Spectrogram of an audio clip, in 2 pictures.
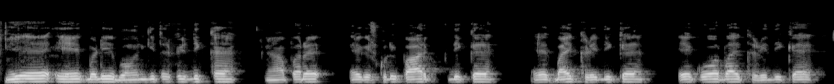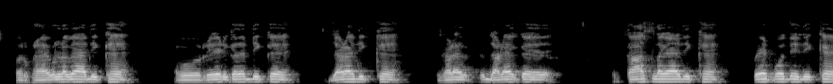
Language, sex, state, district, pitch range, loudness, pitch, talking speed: Rajasthani, male, Rajasthan, Nagaur, 115-125 Hz, -17 LUFS, 120 Hz, 140 wpm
